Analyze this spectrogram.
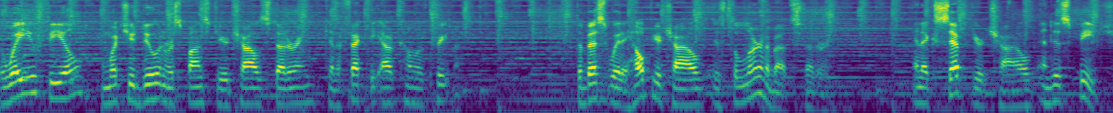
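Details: Adult male narrator; normal fluent speech.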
